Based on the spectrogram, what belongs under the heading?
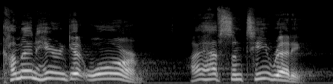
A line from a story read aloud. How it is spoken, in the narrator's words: Martin shouted to the old man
